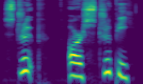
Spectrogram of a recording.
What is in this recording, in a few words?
"stroop or stroopie", Cromarty; [strrOOP or strrOO-pee]; well, a; Word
